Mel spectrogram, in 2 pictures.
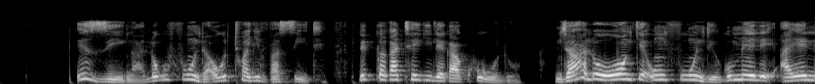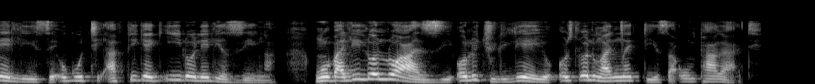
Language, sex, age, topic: North Ndebele, male, 18-24, education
